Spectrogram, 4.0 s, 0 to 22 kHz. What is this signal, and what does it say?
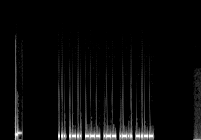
Morse code, heard as a keyed tone, about 45 wpm, 700 Hz. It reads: SLOWLY
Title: Sentences from Top 1100 Words - New Word Drill - 45wpm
